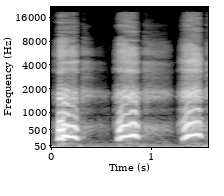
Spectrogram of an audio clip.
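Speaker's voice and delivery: building up to a big sneeze; uh uh then a loud high sneeze; sneezing. Acted. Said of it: "said the poster of Queen Moo".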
